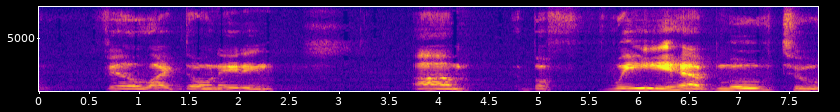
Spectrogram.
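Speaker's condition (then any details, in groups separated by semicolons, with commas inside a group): ALS; can still talk a little, breathing tests good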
